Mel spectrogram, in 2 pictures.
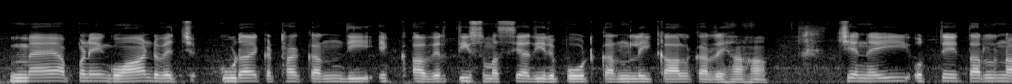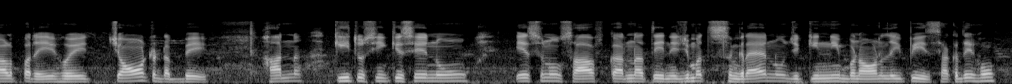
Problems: none marked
